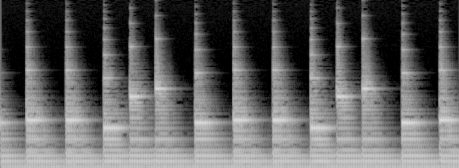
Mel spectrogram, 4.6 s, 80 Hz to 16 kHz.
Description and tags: Some recordings using my modular synth (with Mungo W0 in the core)
Analog, W0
